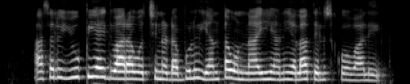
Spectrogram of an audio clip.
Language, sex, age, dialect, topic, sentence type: Telugu, female, 18-24, Central/Coastal, banking, question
